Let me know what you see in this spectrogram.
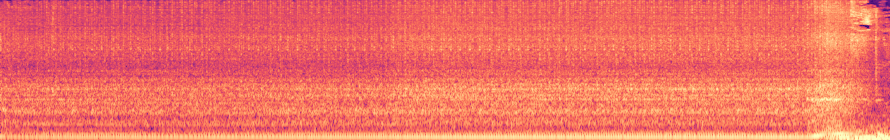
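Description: Car engine idling steadily, a low even rumble that grows a little louder and stops about eight seconds in.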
